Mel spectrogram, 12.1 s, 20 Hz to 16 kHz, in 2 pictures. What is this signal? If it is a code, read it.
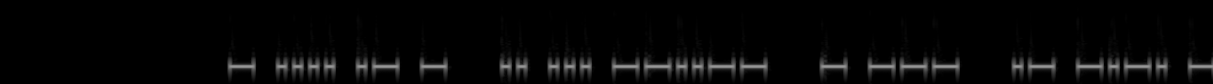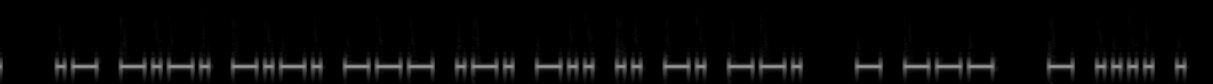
Morse code, heard as a keyed tone, about 28 wpm, 700 Hz. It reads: THAT IS, TO ACT ACCORDING TO THE
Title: Sentences from Top 1000 Words - Review Part 4 - 30wpm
